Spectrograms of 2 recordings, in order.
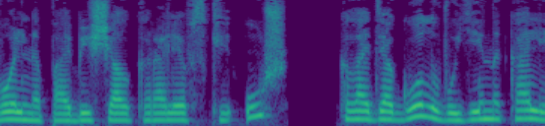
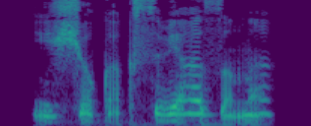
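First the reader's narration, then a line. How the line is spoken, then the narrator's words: Horrified whispered argument. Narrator (Russian): шепотом заспорила Ася и ужаснулась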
